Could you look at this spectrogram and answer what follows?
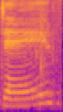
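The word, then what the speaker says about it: Dev: guru guru and then dave rhymes with brave they and then again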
